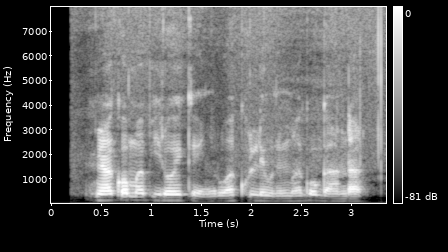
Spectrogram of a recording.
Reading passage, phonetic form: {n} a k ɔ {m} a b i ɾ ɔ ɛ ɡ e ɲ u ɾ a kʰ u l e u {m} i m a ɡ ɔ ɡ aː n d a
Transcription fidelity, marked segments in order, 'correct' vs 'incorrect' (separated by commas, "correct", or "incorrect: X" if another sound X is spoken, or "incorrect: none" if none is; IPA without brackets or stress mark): incorrect: ɲ, correct, incorrect: n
